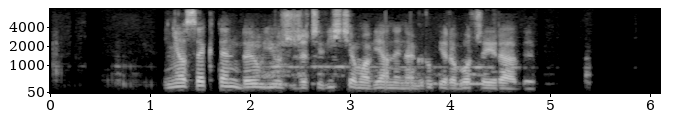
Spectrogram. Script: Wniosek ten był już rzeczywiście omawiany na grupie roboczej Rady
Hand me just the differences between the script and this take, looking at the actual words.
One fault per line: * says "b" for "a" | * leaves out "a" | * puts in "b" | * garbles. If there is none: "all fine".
all fine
